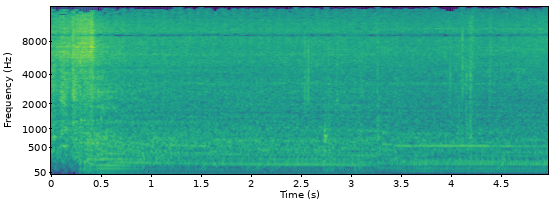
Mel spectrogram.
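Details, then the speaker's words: Fiat 500 after DIY exhaust and back box replacement, joints tightened and checked for clearance: engine starts and settles to an even idle, no leaks or rattles; exhaust sounds normal. "we go, started up, no leaks, sounds good. No rattles."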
